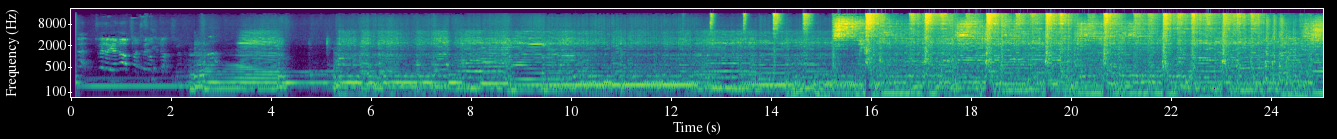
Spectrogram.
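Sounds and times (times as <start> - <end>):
heavy metal guitar riff: 1.6 - 25.0.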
